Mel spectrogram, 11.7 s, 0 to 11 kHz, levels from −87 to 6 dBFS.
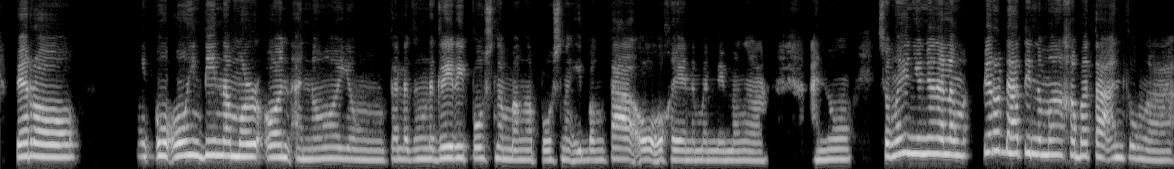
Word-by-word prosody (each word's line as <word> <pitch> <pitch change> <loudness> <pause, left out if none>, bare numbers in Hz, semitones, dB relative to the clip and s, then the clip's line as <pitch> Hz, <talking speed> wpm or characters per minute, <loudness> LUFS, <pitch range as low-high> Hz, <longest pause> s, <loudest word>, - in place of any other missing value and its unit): Pero 245 -1 +4 0.6
oo, 255 +1 +2
hindi 280 0 +3
na 270 - +3
more 250 0 +6
on 235 -1 +2
ano 210 +1 -3
'yong 190 -3 -5
talagang 200 0 -4
nagre-repost 215 +1 0
ng 210 - -3
mga 190 -1 -4
post 185 0 -6
ng 195 - -6
ibang 185 +1 -5
tao 205 -2 +1 0.2
o 185 - -1
kaya 190 0 -1
naman 180 0 -5
may 180 - -5
mga 180 -1 -6 0.6
ano. 200 +2 -3 0.2
So 255 - -1
ngayon 310 +4 +3
'yon 305 0 +4
'yon 310 - +3
na 300 - +4
lang 290 -1 +3
ma 270 - -8
pero 345 +2 0
dati 315 -1 +2
no'ng 295 - +1
mga 285 0 0
kabataan 255 -3 -1
ko 220 -3 -6
nga, 180 -1 -6
220 Hz, 185 wpm, -18 LUFS, 190-255 Hz, 0.6 s, more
